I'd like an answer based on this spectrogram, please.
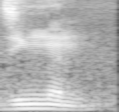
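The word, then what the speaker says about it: singen: सिंग को कहते हैं जिंगन वैसे ये सिंगन आप पढ़ सकते हो बट सिंगन नहीं पढ़ना एस को प्रोनाउंसिएट के अकॉर्डिंग जे के आवाज आएगी तो जिंगन इसके बाद शी वांट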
